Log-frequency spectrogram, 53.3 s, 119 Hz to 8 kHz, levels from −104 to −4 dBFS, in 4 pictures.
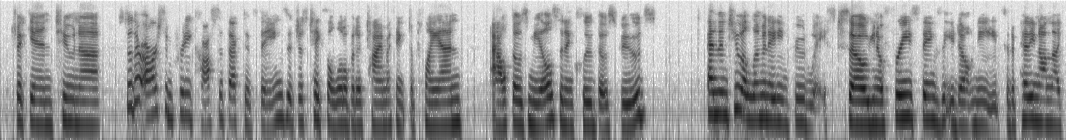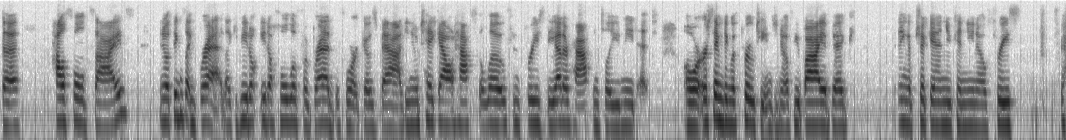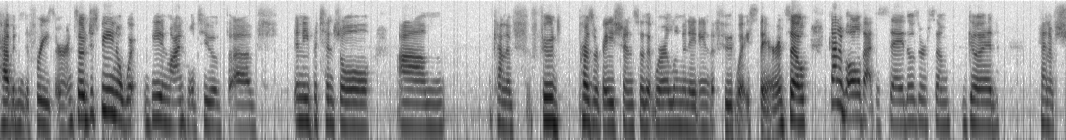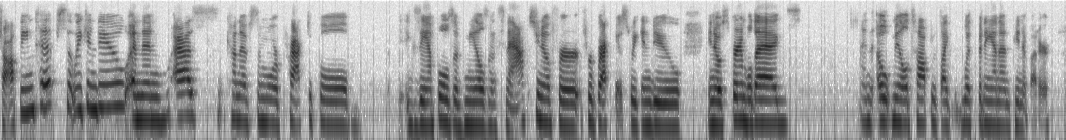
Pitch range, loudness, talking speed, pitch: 185-210 Hz, -27 LUFS, 215 wpm, 195 Hz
